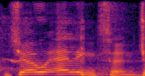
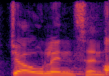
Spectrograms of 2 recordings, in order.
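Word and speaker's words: Joelinton: Yeah, I'm not a pedant when it comes to pronunciations, but literally at the top of my, my list here, it's our Brazilian uh, researcher, and he wrote Joe Linton is pronounced Joe Ellington. It's not pronounced Joe Linton.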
